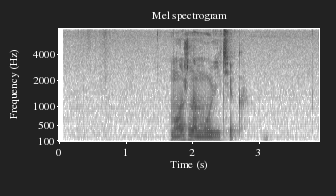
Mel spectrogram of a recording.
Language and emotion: Russian, neutral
